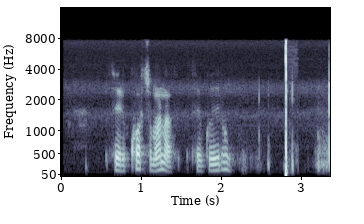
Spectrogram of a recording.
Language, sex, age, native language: Icelandic, male, 30-39, Icelandic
